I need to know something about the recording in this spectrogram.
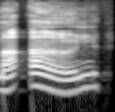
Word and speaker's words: Maon: Yes, again, that's the proper pronunciation. I know you guys think every time I pronounce it that way that I'm just setting myself up for a joke, but that's the way it's actually pronounced, Maon.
